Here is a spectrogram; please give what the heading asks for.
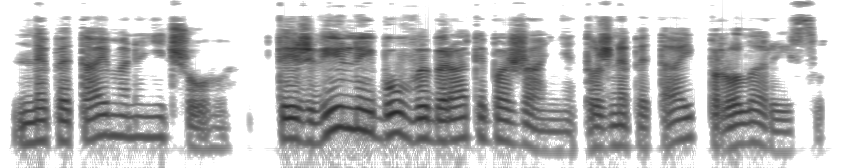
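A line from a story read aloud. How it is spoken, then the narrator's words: Quiet voice. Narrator (Ukrainian): тихо сказав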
